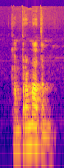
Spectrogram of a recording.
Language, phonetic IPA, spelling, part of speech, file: Russian, [kəmprɐˈmatəm], компроматом, noun, LL-Q7737 (rus)-компроматом.wav
- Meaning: instrumental singular of компрома́т (kompromát)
